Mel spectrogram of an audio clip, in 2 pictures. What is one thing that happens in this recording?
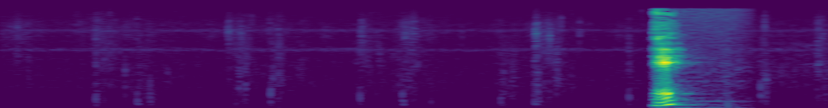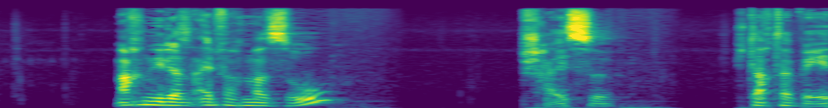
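Footsteps tread on dirt and gravel.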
